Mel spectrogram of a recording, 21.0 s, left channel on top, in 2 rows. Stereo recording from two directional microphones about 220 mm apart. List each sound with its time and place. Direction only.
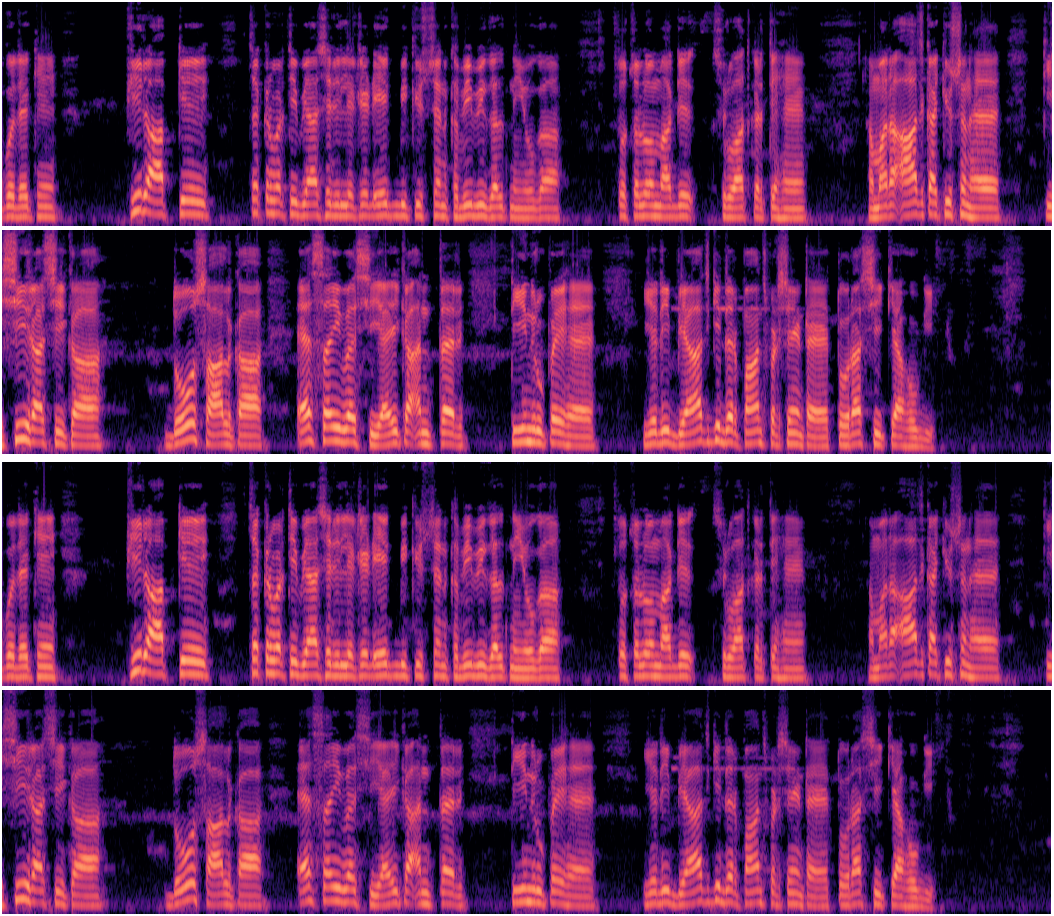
0.0 s speech: 5° left (ahead or behind)
0.3 s speech: 10° right (ahead or behind)
6.1 s speech: 10° left (ahead or behind)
